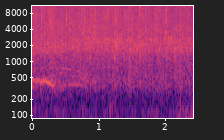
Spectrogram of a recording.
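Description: An audience bursts into steady, dense applause to praise God, many hands clapping at once with a few shouts of praise mixed in, loud and sustained throughout.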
